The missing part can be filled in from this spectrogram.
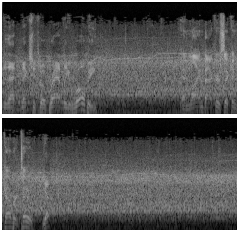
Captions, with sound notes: And then into that mix you throw Bradley Roby. And linebackers that can cover too. Yep. [crowd cheering]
